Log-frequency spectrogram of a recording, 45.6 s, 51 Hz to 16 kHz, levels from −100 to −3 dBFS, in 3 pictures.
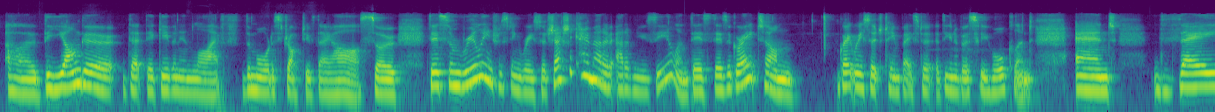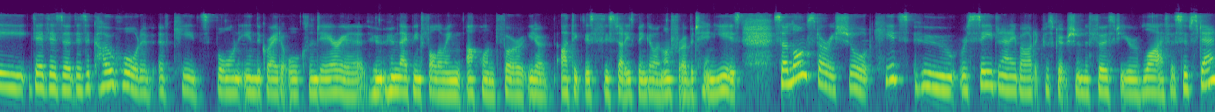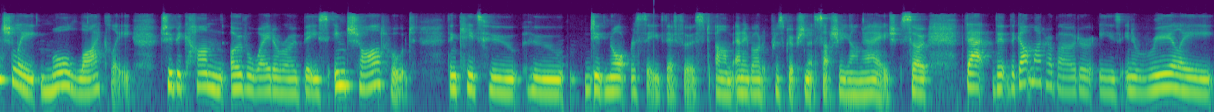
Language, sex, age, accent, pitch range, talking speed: English, female, 40-59, Australian, 140-180 Hz, 180 wpm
